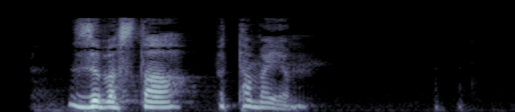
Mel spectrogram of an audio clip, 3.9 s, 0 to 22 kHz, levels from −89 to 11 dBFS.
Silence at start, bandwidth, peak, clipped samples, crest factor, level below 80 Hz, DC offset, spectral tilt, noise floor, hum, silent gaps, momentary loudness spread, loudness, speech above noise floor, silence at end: 0.5 s; 11.5 kHz; 0 dBFS; under 0.1%; 22 dB; -56 dBFS; under 0.1%; -5 dB/octave; -78 dBFS; none; none; 21 LU; -18 LUFS; 60 dB; 1.6 s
